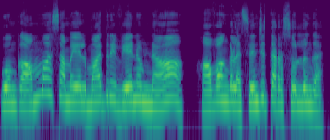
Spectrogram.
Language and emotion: Tamil, angry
